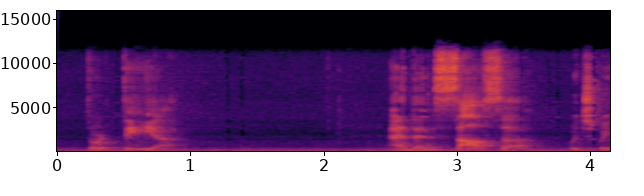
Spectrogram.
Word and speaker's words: tortilla: You probably already knew it's pronounced tortilla, but the double L in English would make a L sound. But in Spanish, it's a Y sound. Y, tortilla.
